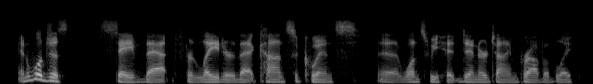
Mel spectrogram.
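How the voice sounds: The man's fairly low voice has a fairly bright tone, ordinary pitch variation and a moderate pace.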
